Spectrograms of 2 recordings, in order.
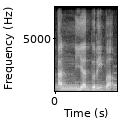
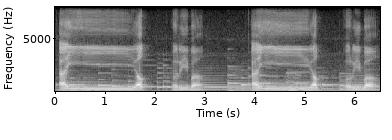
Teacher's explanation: maka bunyi suara nun mati ini dimasukkan ke dalam huruf ya, huruf idgham. Bukan dibaca an yadriba, tetapi langsung nun matinya dihilangkan. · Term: idgham bi gunnah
